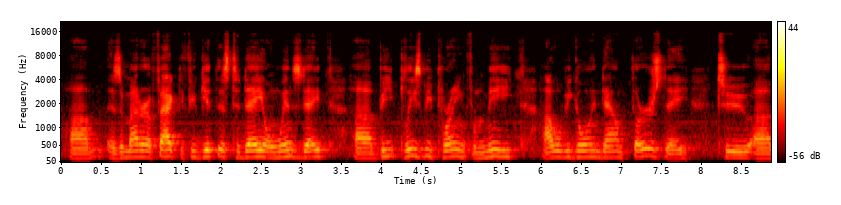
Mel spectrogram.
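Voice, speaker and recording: A raspy, hoarse man in his thirties speaks earnestly to camera, still recovering his voice after a long cold. His voice sits somewhat high, and he hesitates often with fillers. A faint hiss of noise runs under the recording. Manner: earnest, halting, many uh fillers. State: hoarse from a cold, voice partly gone. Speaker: campus church planter giving a supporter update. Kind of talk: casual video update.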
